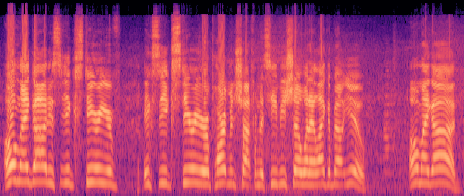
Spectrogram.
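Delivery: high, thrilled recognition; excited. Real, not acted. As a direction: gush over a happy discovery. Recognizes a TV show building.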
